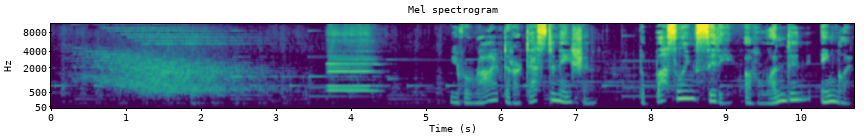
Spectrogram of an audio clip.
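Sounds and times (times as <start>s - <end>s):
train rumbling through a tunnel: 0.0s - 10.6s
train whistle blast: 3.6s - 4.5s
speech: 5.3s - 10.6s.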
